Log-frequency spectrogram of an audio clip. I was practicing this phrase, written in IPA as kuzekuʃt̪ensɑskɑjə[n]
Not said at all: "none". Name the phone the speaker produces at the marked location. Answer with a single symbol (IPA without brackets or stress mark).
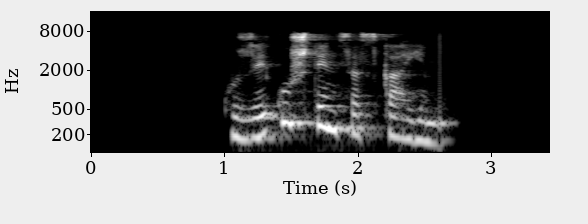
m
